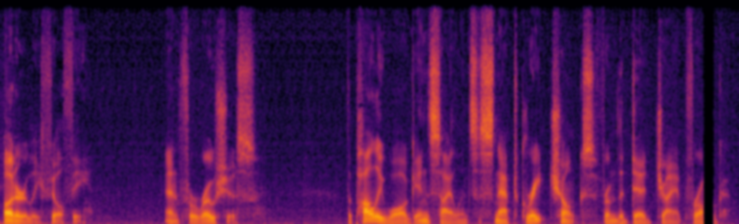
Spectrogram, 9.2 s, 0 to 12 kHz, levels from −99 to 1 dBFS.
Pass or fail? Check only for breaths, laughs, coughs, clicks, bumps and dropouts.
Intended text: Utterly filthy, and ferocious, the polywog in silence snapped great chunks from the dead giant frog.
fail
